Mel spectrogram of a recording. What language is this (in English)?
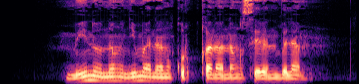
Bashkir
